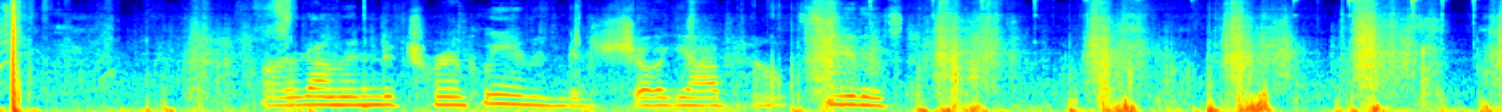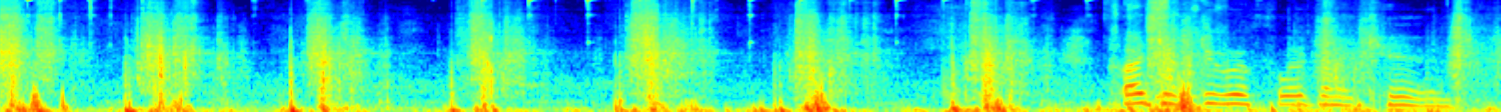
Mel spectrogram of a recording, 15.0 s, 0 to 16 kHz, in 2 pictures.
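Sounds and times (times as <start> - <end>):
trampoline mat thudding: 1.7 - 15.0.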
